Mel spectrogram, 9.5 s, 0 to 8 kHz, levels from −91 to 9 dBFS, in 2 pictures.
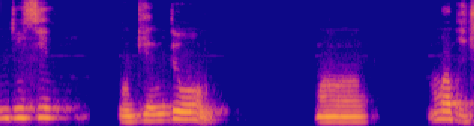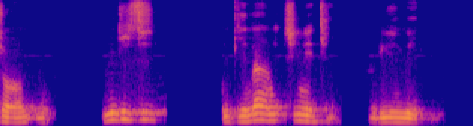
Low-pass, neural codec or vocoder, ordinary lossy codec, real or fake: none; codec, 16 kHz, 2 kbps, FunCodec, trained on LibriTTS, 25 frames a second; none; fake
